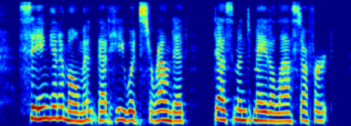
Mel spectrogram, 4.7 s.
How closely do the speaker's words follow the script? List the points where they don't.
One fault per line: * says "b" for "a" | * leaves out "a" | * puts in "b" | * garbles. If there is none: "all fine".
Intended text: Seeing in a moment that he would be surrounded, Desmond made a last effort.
* leaves out "be"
